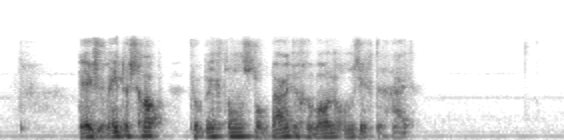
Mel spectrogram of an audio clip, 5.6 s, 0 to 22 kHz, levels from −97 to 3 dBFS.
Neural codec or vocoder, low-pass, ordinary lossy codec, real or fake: codec, 32 kHz, 1.9 kbps, SNAC; 7.2 kHz; Opus, 32 kbps; fake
